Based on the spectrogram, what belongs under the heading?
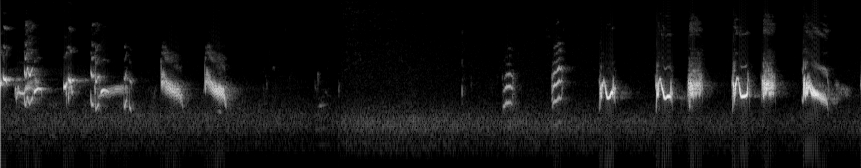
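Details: California thrasher delivering bursts of crisp, downslurred notes, a pause of about two seconds, then a renewed series of sharp, evenly spaced phrases.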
